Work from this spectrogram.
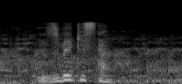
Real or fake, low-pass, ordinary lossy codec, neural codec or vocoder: fake; 7.2 kHz; none; codec, 16 kHz, 2 kbps, FreqCodec, smaller model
